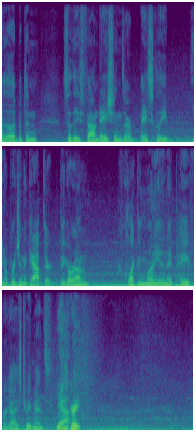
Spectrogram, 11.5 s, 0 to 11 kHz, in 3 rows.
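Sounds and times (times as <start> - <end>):
speech: 0.0 - 9.4
train rumbling past: 2.5 - 11.5.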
